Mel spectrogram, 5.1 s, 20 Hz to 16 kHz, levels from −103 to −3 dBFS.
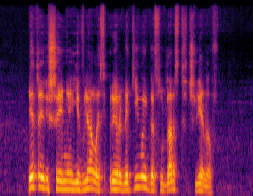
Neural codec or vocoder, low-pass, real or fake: codec, 44.1 kHz, 2.6 kbps, SNAC; 14.4 kHz; fake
